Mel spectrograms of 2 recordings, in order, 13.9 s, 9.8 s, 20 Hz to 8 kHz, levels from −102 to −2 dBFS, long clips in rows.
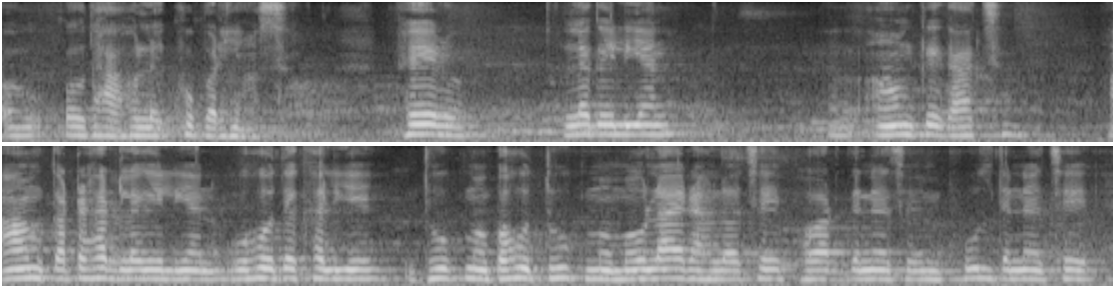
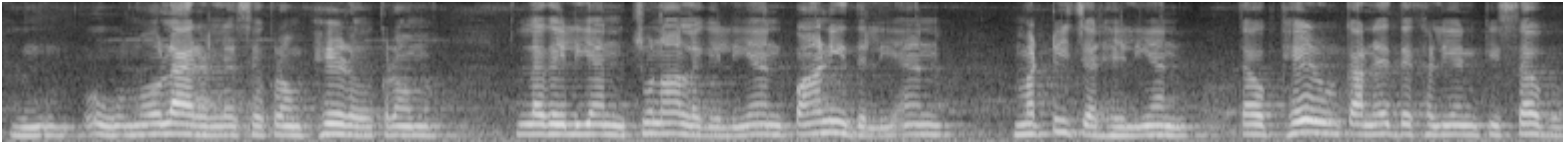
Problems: none marked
